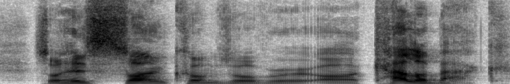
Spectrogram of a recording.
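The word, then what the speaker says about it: Kalibak: So his son comes over, Calabac, right? That's how you pronounce his Calabac.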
